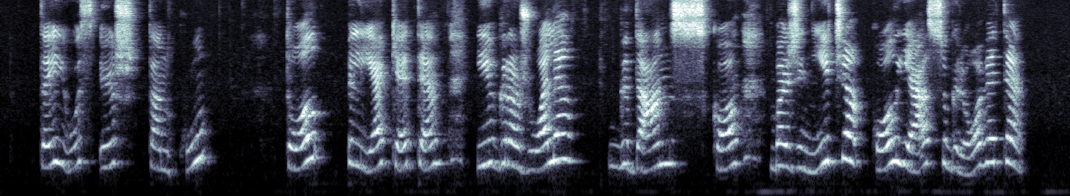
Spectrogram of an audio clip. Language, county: Lithuanian, Panevėžys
